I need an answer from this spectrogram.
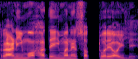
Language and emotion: Odia, neutral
